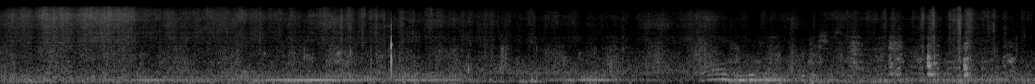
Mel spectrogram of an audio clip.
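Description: Several dogs moving about on a dry dirt trail, with a single sharp click about four seconds in and two short louder sounds near the end.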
